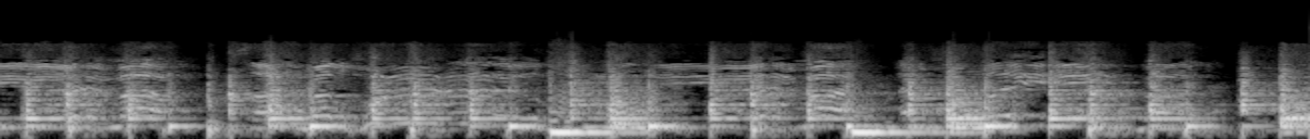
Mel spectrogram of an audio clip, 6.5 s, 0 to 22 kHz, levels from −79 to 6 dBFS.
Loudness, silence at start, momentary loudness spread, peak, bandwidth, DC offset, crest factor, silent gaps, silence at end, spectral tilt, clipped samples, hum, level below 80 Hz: -13 LUFS; 0 s; 8 LU; 0 dBFS; 7 kHz; under 0.1%; 12 dB; none; 0 s; -8.5 dB/octave; under 0.1%; none; -40 dBFS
